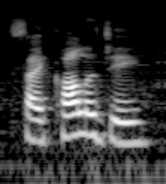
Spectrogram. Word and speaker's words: psychology: we have letter p the p is silent when is followed by an s at the beginning of a word like when you say psychology psychiatrist psychic letter s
